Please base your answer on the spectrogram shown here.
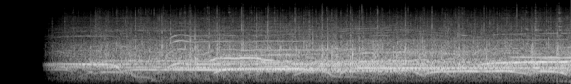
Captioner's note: audience applauding and cheering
